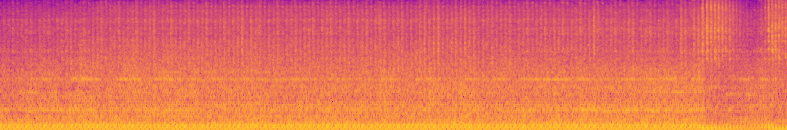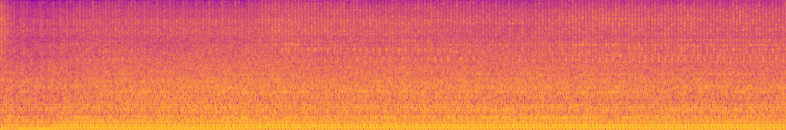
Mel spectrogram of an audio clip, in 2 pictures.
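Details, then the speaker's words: Farmall H tractor after cylinder sleeve repair, warmed to operating temperature, on a road drive under load; steady deep low-speed chug with even beat, no knock: normal running under load. "Sounds good. Engine, I mean. We're up to temp. Make her work a little bit."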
